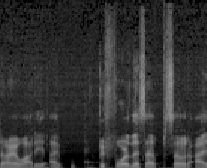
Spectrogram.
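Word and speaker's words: Ayoade: last name Richard aati I always thought it was aad yeah but it's Richard aati I before this episode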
